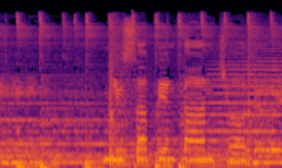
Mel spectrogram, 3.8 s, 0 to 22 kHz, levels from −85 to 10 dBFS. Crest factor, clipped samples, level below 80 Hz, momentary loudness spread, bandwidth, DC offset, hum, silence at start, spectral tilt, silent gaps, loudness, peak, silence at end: 16 dB; under 0.1%; -24 dBFS; 6 LU; 16.5 kHz; under 0.1%; none; 0 s; -5 dB/octave; none; -16 LUFS; 0 dBFS; 0 s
